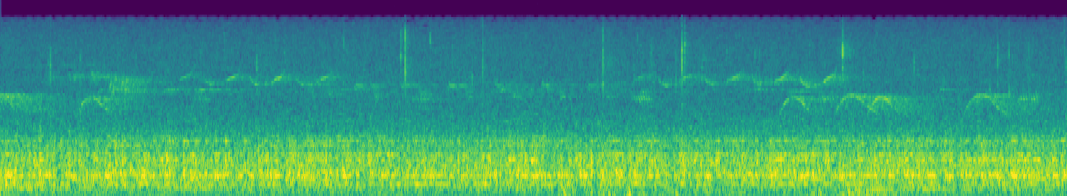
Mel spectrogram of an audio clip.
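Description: Birds calling in series of short, high, arched notes, over a steady hiss, with a couple of sharp ticks.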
